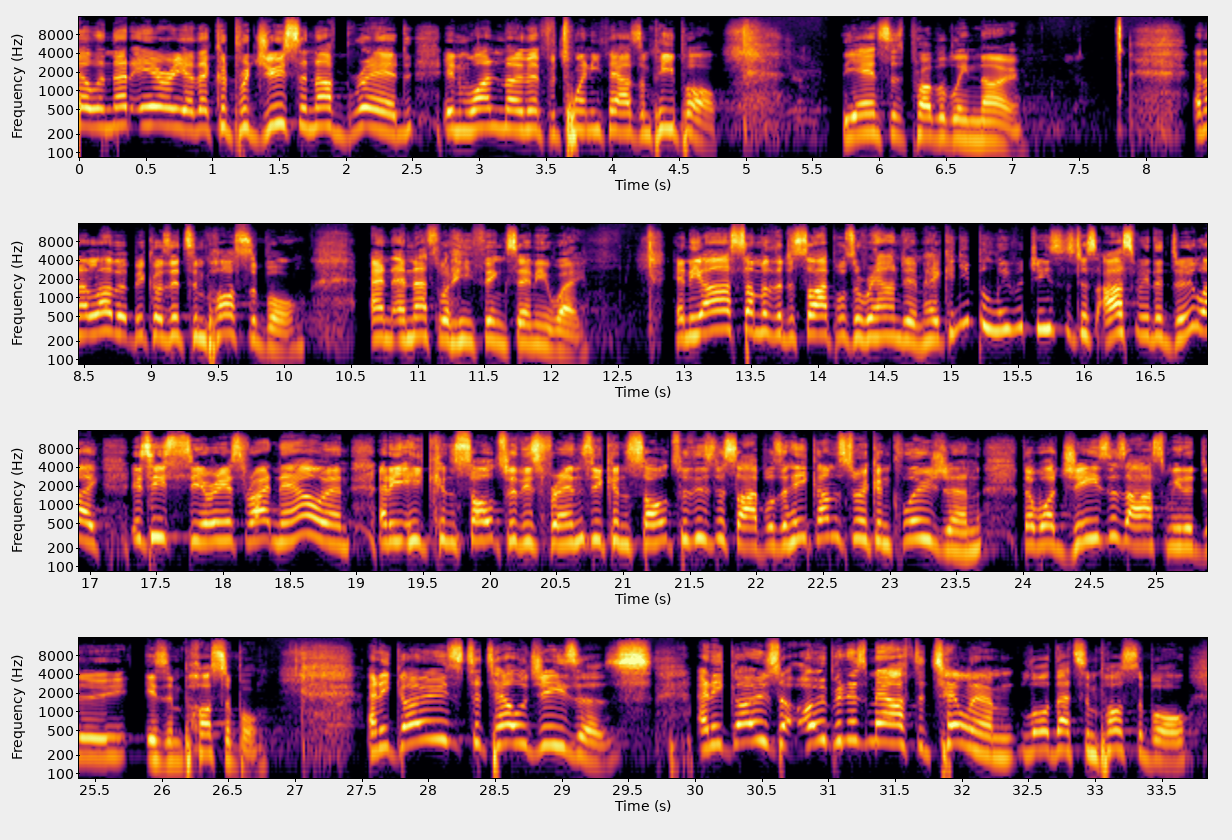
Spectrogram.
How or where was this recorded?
large echoing room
